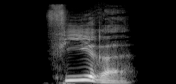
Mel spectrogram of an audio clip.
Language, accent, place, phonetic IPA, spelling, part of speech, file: German, Germany, Berlin, [ˈfiːɐ̯dimɛnzi̯oˌnaːləs], vierdimensionales, adjective, De-vierdimensionales.ogg
- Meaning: strong/mixed nominative/accusative neuter singular of vierdimensional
